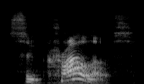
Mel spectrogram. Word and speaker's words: sucralose: Sucralose, and I'm exaggerating the pronunciation of that, okay, is like an almost an artificial sweetener.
